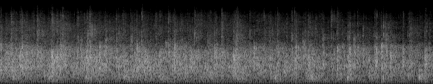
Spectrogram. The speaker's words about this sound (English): I'm going to ask you to remain standing. You can give them a clap. Yeah, give them a clap.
